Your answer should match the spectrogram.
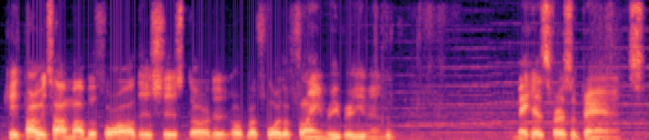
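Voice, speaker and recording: A man's voice: sits low, fairly even intonation, normal speed, a little mellow, faint music behind, poor audio. A man giving casual gameplay commentary in a blunt, slangy, swearing manner. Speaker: gamer reacting to a story quest.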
